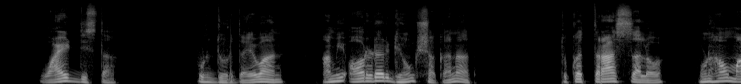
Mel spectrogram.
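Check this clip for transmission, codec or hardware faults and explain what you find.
One fault is audible: a regular click recurring through the speech, most likely clock drift buffer slips. From about 0.45 s to 6.01 s there are roughly four slips, one every 1.86 s. Two devices clocked independently let the buffer between them creep toward full or empty until a small block of samples, roughly 70 here, is dropped or repeated. A steady interval like this fits a clock mismatch on the order of several hundred ppm. Each slip is heard as a brief click or pop in the speech.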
